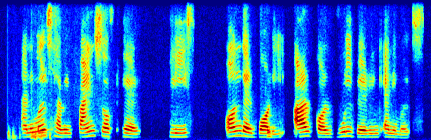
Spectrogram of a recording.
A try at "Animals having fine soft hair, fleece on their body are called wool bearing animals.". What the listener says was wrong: Don't break anywhere. You broke here. Here you broke. Here, no, on the bottom. Here you broke. Don't break. The way you give stress. If you break, the meaning changes.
